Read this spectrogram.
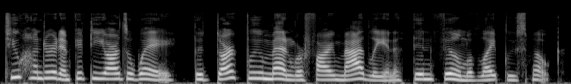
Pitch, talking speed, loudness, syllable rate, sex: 235 Hz, 220 wpm, -16 LUFS, 5.2 syllables/s, female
